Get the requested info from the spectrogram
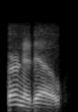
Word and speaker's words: Vernadeau: Well, you go to my channel there, which is Richard Bernardo channel. I'll spell that last name for you because it's a French name and it's kind of hard to spell if you don't know how. It's VERNADEAU.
